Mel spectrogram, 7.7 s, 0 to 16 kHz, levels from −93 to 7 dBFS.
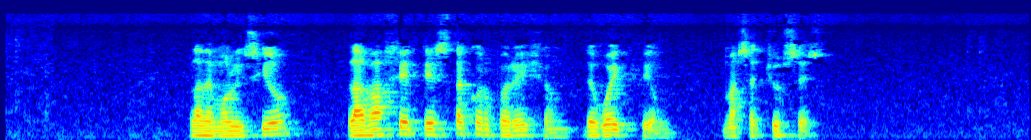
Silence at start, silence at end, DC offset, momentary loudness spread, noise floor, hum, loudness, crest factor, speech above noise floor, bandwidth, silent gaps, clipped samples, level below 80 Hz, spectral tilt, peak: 1.4 s; 1.6 s; under 0.1%; 14 LU; -65 dBFS; none; -25 LUFS; 24 dB; 41 dB; 11.5 kHz; none; under 0.1%; -62 dBFS; -7 dB/octave; -4 dBFS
